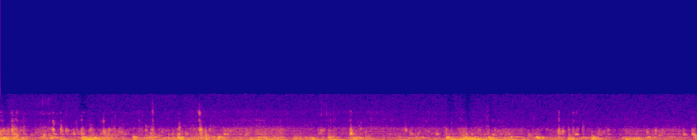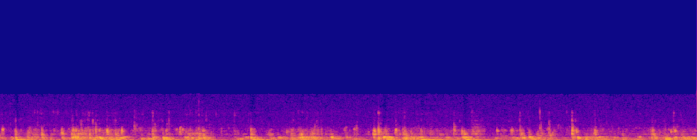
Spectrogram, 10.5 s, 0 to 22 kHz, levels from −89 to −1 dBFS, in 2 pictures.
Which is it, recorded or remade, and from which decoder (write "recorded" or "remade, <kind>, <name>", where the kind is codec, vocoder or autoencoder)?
recorded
